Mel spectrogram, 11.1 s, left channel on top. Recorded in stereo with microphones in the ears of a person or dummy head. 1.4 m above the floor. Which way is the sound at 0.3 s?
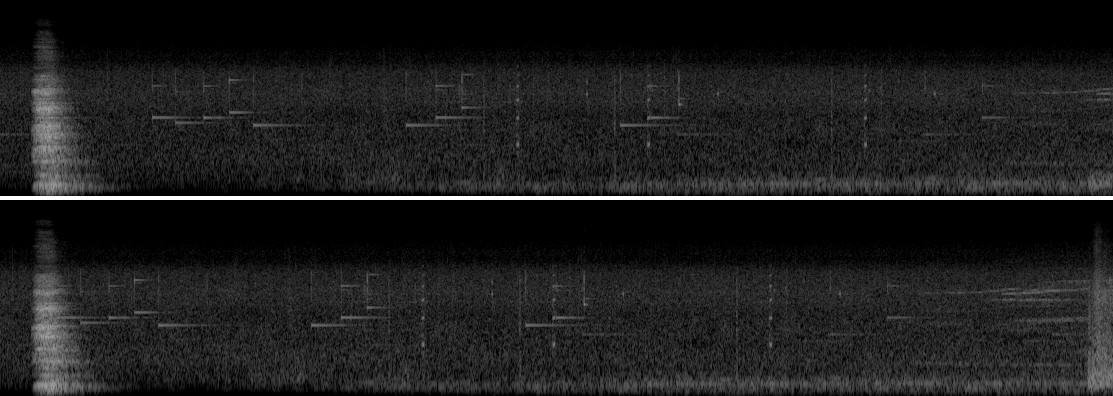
25° left (ahead or behind).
